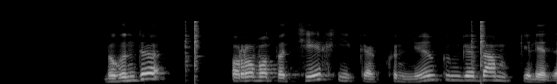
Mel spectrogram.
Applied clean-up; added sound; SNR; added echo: none; Tap / Dishes, pots, and pans; 8 dB; none.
